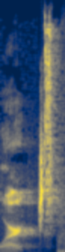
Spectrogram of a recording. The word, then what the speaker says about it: wort: It's pronounced the Wort. What is it? The Wort? Yeah, okay, I'll do that again. This is The Wort on Govs Radio. It is the Wort. Not warts, not forts, not short.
